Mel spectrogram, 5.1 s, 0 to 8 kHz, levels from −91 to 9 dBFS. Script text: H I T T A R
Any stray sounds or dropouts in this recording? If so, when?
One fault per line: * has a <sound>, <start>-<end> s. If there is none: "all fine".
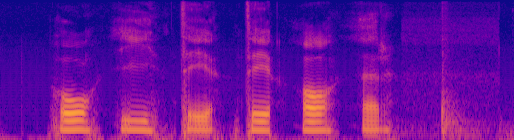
* has a thud, 4.4-4.9 s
